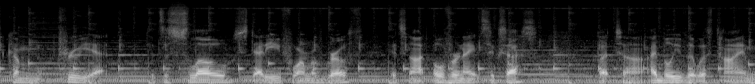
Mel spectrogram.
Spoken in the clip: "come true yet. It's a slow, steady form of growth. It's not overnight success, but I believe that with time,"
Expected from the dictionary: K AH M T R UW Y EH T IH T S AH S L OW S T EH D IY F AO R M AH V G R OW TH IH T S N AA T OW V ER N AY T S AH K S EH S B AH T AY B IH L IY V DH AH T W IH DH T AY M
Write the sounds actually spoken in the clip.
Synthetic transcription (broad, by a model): K AH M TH R UW Y EH T IH T S AH S L OW S T EH D IY F AO R M AH V G R OW TH IH T S N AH T OW V ER N AY T S AH K S EH S B AH T AY B IH L IY V DH AH T W IH DH T AY M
